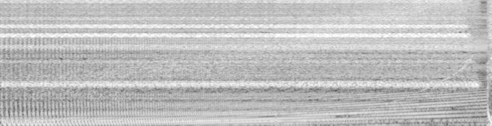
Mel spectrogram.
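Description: Dubstep build-up: a buzzy electronic synth whose pitch rises steadily under steady high sustained tones, pulsing rapidly at first and then smoothing into one climbing tone.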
